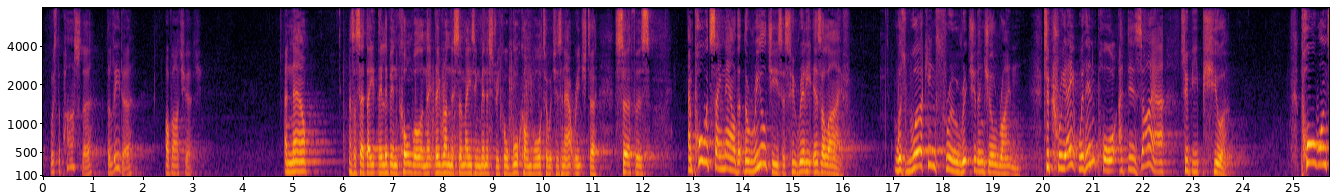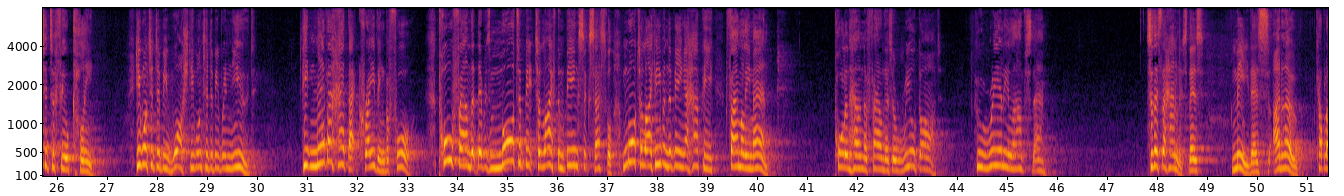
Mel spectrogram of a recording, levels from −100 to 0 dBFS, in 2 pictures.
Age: 40-59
